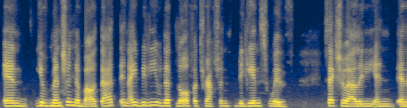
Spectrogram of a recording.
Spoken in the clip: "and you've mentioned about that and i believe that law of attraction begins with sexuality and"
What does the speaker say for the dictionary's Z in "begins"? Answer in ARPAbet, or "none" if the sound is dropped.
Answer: S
